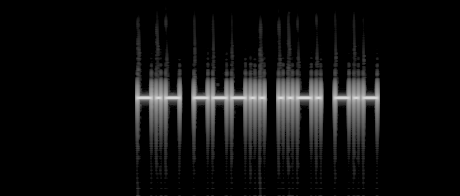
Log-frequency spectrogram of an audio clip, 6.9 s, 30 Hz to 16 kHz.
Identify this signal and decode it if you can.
Morse code, heard as a keyed tone, about 17 wpm, 700 Hz. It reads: K8FK
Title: USA Call Signs - 4 Characters - Repeated 2x - 17wpm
